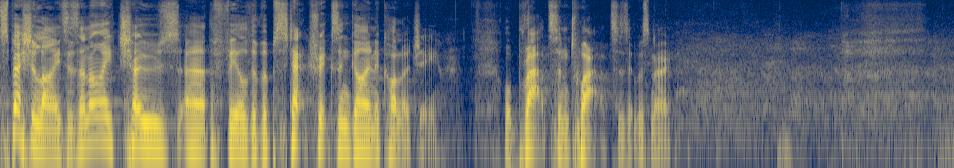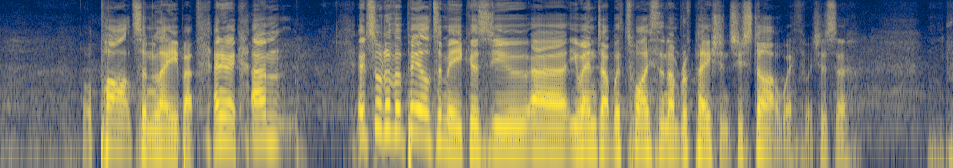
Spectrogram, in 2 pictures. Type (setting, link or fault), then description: setting, busy venue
